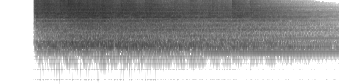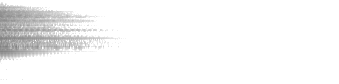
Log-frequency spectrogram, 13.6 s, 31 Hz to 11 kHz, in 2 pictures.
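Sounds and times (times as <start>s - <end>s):
large drum kit cymbal trill: 0.7s - 7.8s.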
